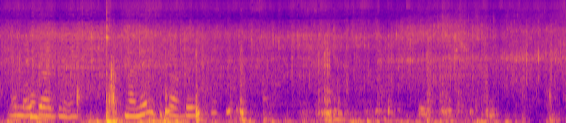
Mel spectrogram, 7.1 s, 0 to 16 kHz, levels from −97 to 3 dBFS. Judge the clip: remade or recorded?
recorded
